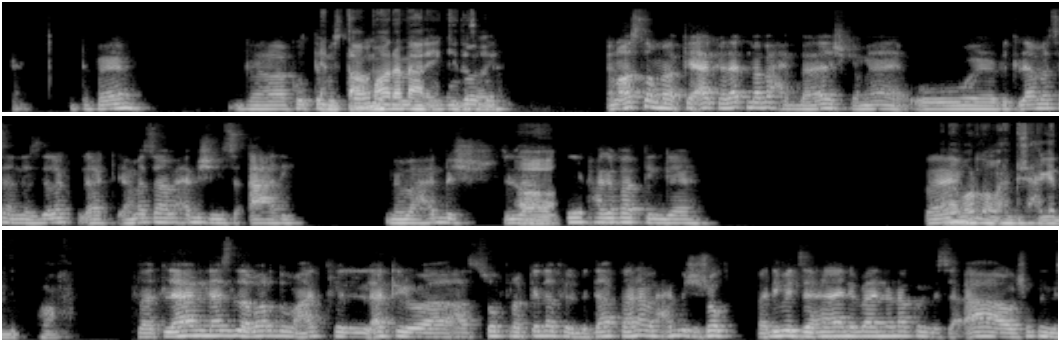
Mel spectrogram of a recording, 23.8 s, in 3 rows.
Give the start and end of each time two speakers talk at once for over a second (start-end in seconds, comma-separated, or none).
2.4-3.8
